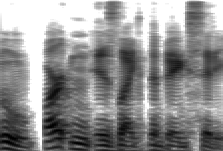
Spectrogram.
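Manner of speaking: ordinary talk, nothing marked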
